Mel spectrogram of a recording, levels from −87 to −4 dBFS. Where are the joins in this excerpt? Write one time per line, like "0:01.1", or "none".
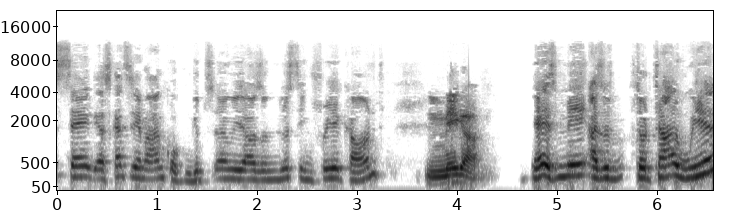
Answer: none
